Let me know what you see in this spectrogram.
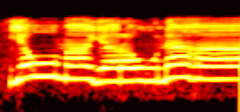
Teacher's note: یہ واو لین آ گیا ہے آپ کا، واو ساکن سے پہلے زبر ہے، جلدی پڑھیں گے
